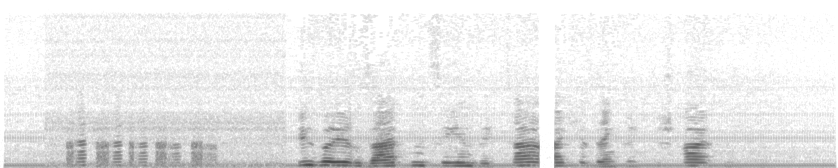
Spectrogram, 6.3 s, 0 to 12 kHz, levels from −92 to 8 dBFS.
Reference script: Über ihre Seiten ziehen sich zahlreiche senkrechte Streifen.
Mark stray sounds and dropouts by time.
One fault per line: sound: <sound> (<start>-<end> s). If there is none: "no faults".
sound: laugh (0.5-1.6 s)
sound: dropout (4.0-4.2 s)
